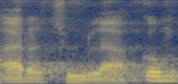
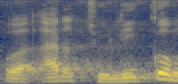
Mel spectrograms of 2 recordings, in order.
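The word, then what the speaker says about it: أرجلكم: marafiq wamsahu biruusikum wa arjulakum ilal ka'bain, kan gitu kan. Ini kan sebagian memahaminya itu gini, wamsahu biruusikum, usaplah kepala kalian, wa arjulikum bacanya gitu, bukan wa arjulakum.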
